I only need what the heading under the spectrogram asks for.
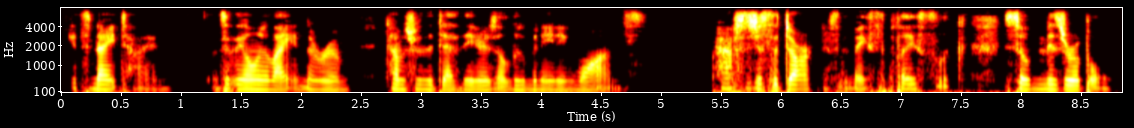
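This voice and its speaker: A woman reads fan fiction aloud in the first person as an amateur narrator, halting now and then to reread a phrase. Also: lowish voice, gravelly, no room sound. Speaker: amateur audiobook reader. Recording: dull lo-fi home recording.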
